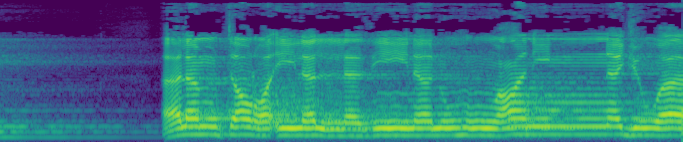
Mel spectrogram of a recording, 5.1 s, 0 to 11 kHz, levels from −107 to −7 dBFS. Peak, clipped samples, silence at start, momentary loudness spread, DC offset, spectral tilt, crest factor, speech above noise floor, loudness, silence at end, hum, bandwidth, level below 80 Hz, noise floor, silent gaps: -8 dBFS; under 0.1%; 0 s; 5 LU; under 0.1%; -6 dB/octave; 18 dB; 37 dB; -24 LUFS; 0 s; none; 10.5 kHz; -78 dBFS; -60 dBFS; none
